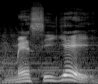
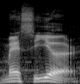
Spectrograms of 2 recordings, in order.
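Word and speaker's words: Messier: adalah singkatan dari Messi diucapkan Messi bukan Messi yang tinya lebih berantakan Charles messie persisnya adalah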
